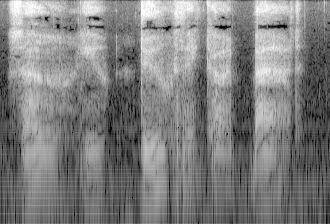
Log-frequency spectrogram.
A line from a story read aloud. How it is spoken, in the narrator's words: he exclaimed slowly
